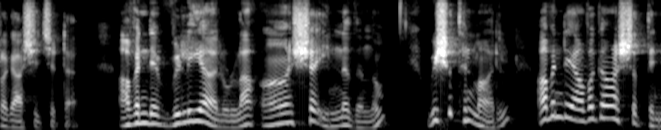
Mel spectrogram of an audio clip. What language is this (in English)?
Malayalam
